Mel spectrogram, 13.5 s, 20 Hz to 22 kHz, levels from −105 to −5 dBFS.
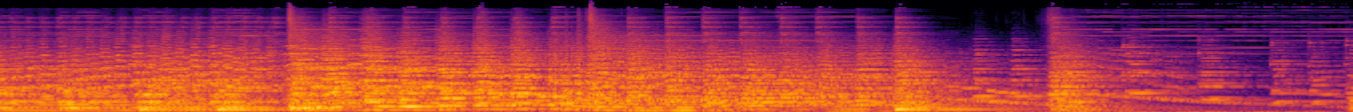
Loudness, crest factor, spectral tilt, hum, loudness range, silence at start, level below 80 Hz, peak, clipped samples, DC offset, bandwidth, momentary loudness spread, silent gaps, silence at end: -23 LUFS; 16 dB; -6 dB/octave; none; 10 LU; 0 s; -46 dBFS; -6 dBFS; under 0.1%; under 0.1%; 17.5 kHz; 17 LU; none; 0 s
